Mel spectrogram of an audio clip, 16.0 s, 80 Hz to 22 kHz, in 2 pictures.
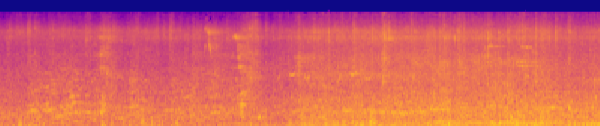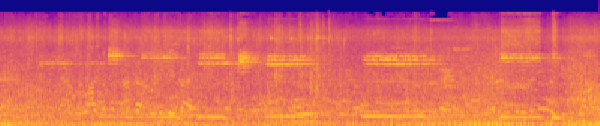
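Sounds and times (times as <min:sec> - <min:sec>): crowd voices: 0:00.0 - 0:16.0
motor vehicles: 0:00.0 - 0:16.0
vehicle horns honking: 0:08.6 - 0:15.7.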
